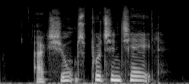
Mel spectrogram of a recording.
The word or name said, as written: aktionspotential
